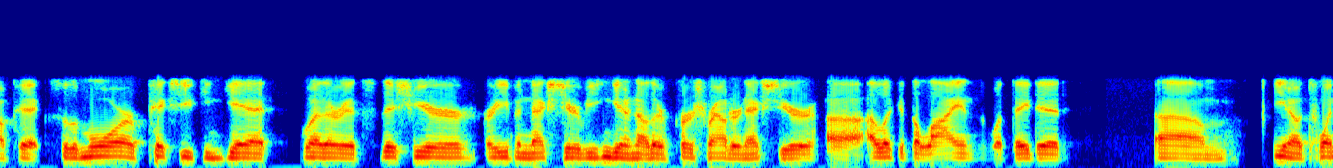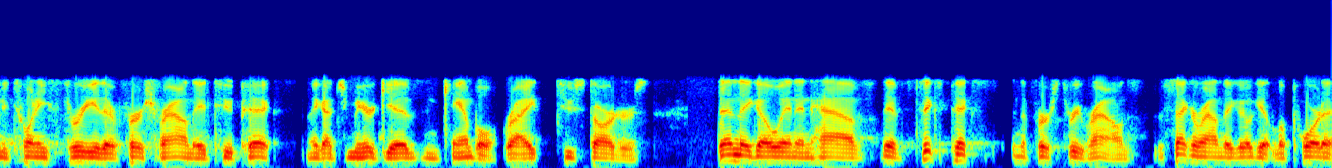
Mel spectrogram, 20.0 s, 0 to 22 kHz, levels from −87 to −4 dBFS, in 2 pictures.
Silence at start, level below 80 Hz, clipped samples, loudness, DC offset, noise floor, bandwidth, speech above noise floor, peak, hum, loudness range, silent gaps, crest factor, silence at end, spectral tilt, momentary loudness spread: 0 s; -54 dBFS; under 0.1%; -17 LUFS; under 0.1%; -70 dBFS; 4.1 kHz; 54 dB; 0 dBFS; none; 2 LU; 9.36-9.47 s, 17.54-17.58 s; 16 dB; 0 s; -11.5 dB/octave; 6 LU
